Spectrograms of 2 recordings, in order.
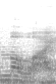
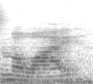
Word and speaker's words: Moai: And I want to introduce another term to you called Moai. It's spelled M-O-A-I.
